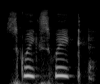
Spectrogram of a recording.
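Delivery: high squeaky mouse noise; little mouse showing off her squeak. Acted. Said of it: "Can you squeak like this?".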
